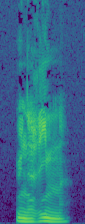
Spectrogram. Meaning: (noun) rhyme; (verb) inflection of rimer: 1. first/third-person singular present indicative/subjunctive 2. second-person singular imperative
- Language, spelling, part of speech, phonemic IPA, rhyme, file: French, rime, noun / verb, /ʁim/, -im, Fr-rime.ogg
